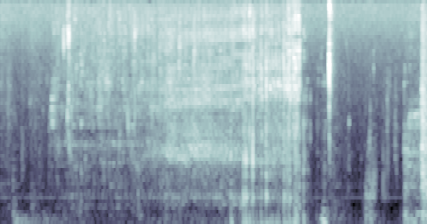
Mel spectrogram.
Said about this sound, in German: Ich finde, dieses kochende Wasser gehört dazu, aber zur Soundkulisse.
